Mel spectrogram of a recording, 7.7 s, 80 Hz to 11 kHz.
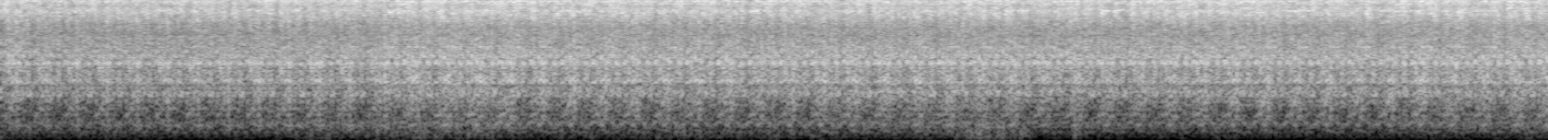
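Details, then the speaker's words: Cold 1995 Ford F250 7.3L Powerstroke diesel, started fine, then idles with uneven sagging clatter, rpm drops and it stalls as if out of fuel; only happens when cold. "All right, now it's actually dropping IN RPM. THERE WE GO. AND IT DIED."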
